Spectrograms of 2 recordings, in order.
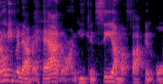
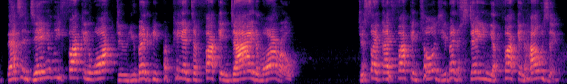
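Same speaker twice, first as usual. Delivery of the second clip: high-pitched furious warning; angry threat; 8 semitones higher than usual. Real, not acted. Woman warning harassers off her daily walk, furious threat. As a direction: warn them off with real rage, pitched high.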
